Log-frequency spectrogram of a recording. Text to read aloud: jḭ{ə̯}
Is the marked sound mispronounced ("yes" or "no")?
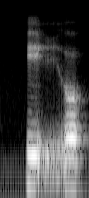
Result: yes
